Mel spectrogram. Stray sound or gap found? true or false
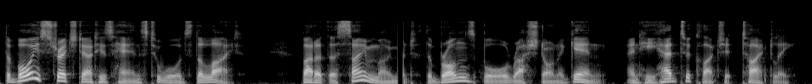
true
